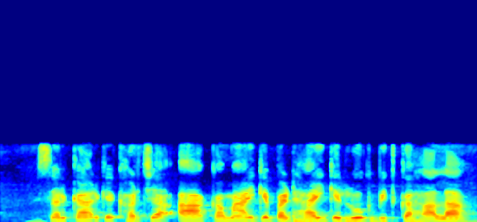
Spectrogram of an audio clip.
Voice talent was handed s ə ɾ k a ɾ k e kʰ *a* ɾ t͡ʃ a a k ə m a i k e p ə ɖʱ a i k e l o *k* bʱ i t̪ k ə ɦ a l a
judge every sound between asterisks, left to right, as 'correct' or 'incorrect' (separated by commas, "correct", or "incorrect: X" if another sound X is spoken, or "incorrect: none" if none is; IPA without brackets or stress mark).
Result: incorrect: ə, correct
